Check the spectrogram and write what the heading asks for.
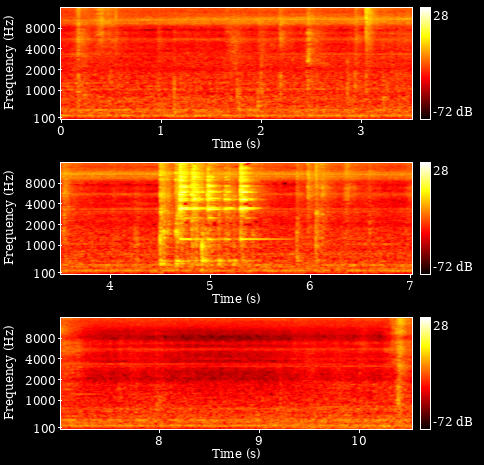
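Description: A short run of ringing clinks about four and a half seconds in, things knocking against a glass blender jar as strawberries are tipped in, over a steady low hum in the kitchen.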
